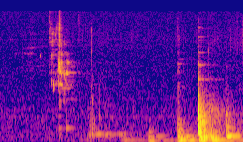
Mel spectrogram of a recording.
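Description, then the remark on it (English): Someone sips water from a glass: a few soft, wet slurps and a faint swallow, quiet and brief, with no talking. “I'll tell you after this glass of water.”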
